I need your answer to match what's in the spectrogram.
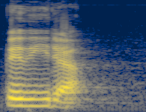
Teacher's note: este verbo es agudo el acento está en la última sílaba pedir a ese verbo no podemos cambiar el acento no podemos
